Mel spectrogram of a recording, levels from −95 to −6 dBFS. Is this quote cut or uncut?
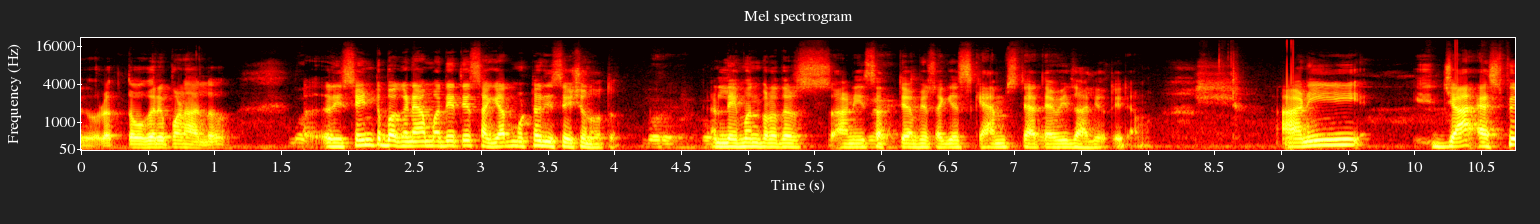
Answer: cut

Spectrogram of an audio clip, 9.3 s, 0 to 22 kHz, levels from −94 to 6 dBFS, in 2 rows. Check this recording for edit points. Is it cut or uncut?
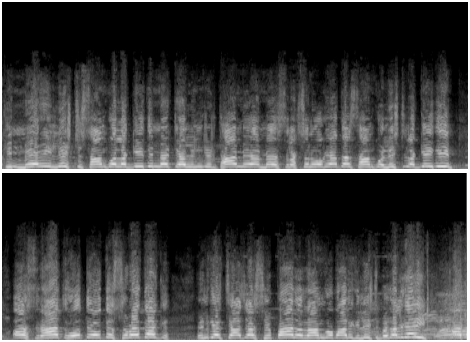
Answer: uncut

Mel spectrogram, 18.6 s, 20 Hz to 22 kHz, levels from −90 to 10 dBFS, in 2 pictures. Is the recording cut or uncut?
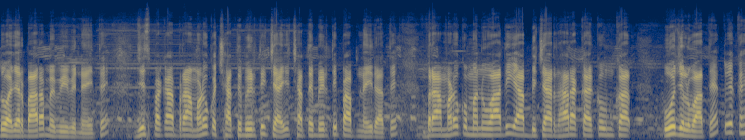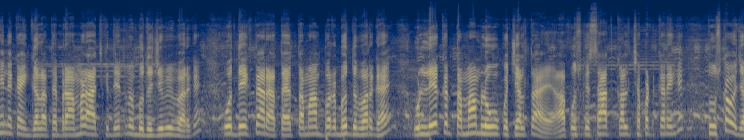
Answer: uncut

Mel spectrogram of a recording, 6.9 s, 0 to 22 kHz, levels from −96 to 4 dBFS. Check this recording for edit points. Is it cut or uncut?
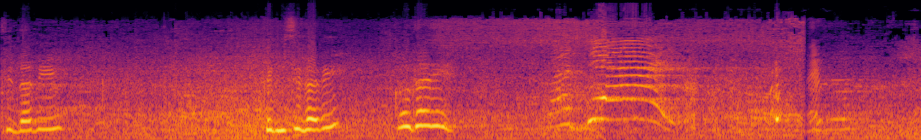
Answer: cut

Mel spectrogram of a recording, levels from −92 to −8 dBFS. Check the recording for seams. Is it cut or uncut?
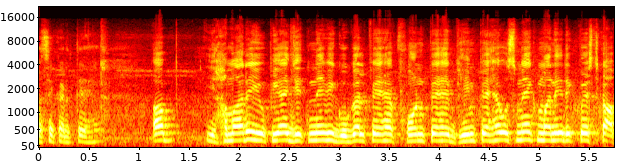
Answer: uncut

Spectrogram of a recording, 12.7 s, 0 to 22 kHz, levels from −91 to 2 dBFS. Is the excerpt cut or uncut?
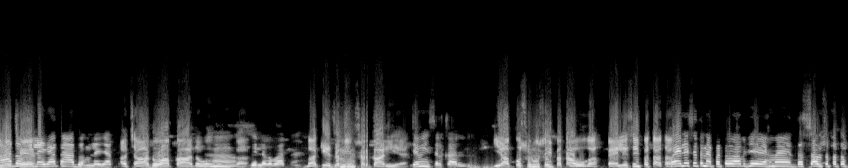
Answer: uncut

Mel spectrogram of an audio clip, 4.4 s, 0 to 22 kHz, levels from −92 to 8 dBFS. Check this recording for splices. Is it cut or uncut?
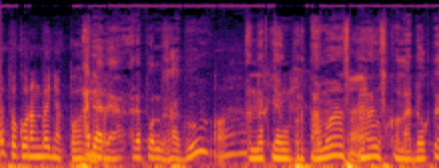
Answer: cut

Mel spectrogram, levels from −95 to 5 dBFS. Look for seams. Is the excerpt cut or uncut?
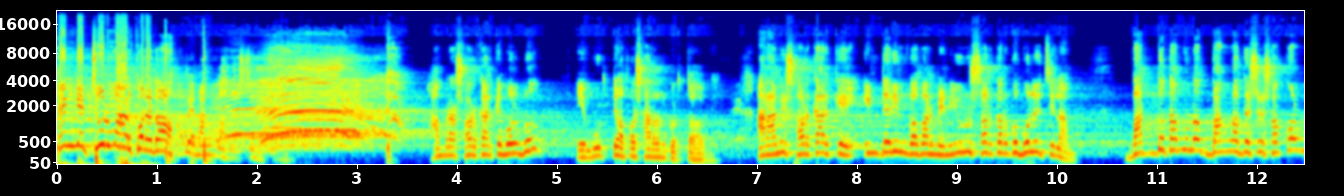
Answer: cut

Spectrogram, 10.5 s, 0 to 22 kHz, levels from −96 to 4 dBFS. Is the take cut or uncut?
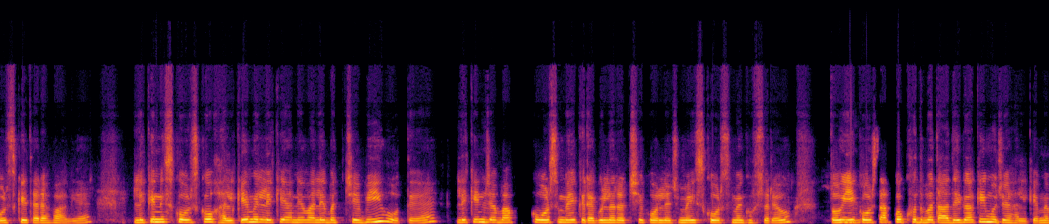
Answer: uncut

